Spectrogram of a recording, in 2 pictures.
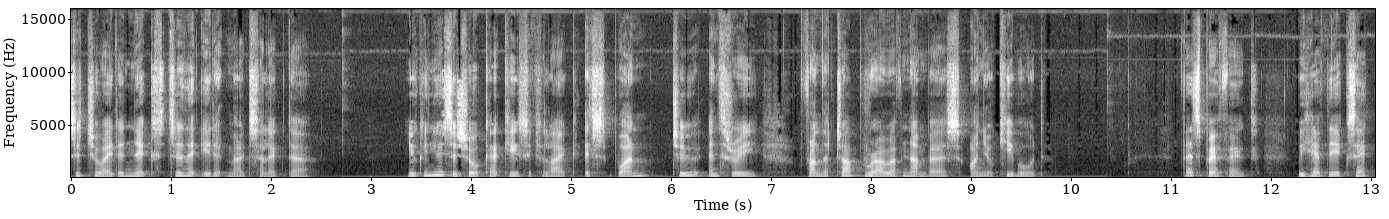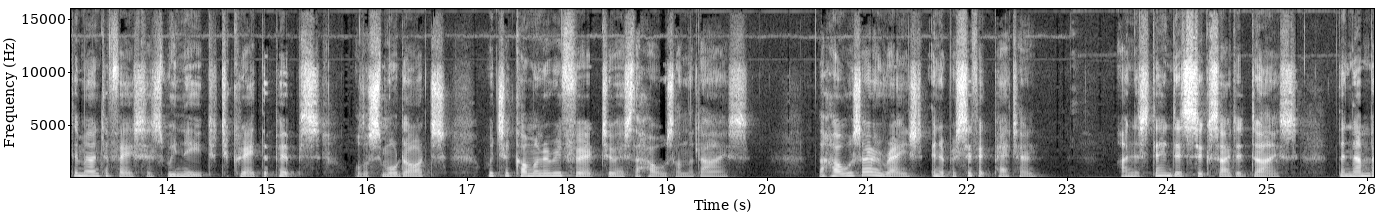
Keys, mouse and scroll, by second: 1.6 click, 7.6-12.0 middle drag.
